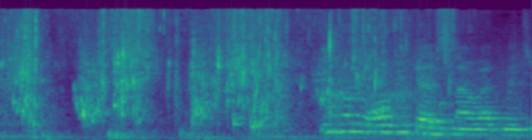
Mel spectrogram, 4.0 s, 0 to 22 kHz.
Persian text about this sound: این دقیقا همون آبیه که از 90 متری پمپاژ میشه میاد بالا. به خاطر همین بود که رطوبت خیلی بیشتر شده بود تا ما به این چاه رسیدیم.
